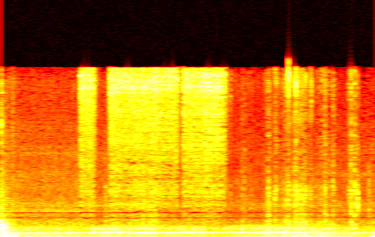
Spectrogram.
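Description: Airbrush spraying a homemade thinner and cleaner mix, a steady close hiss of air and atomized liquid running continuously with brief pulses of brighter spray, no talking.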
